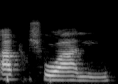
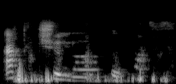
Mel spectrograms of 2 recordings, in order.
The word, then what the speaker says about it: actually: The sound of the letter A should not be heard. So it's not actually. It's actually act. The A sound is not heard.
